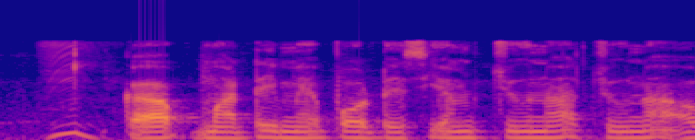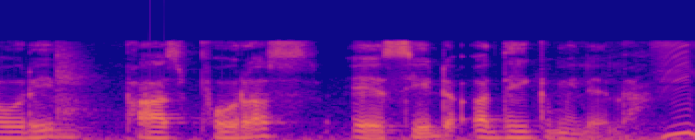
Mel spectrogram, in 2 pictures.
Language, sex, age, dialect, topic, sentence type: Bhojpuri, male, 18-24, Northern, agriculture, statement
